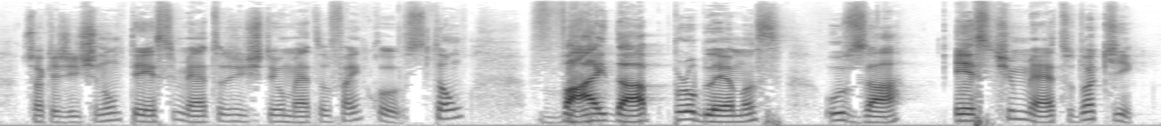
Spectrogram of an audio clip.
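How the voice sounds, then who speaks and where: A man talks at a moderate pace with ordinary pitch variation and a bright, sharp tone, in a dry, close sound with no echo. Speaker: programming teacher. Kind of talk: tutorial.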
